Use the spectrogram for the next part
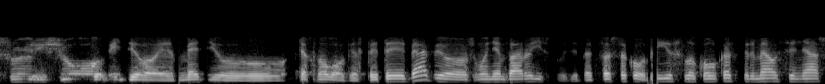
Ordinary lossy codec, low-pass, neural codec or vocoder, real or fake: MP3, 32 kbps; 3.6 kHz; none; real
